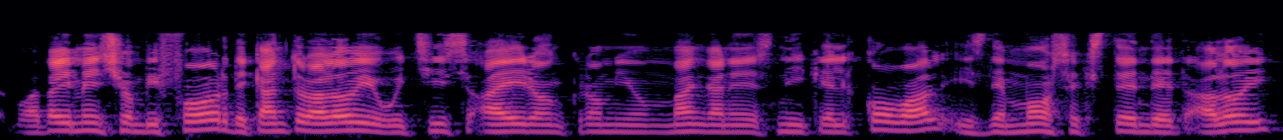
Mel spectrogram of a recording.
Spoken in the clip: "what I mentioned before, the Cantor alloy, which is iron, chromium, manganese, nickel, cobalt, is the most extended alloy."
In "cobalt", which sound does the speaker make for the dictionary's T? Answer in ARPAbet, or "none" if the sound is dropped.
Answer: none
